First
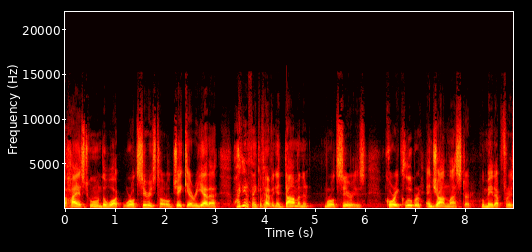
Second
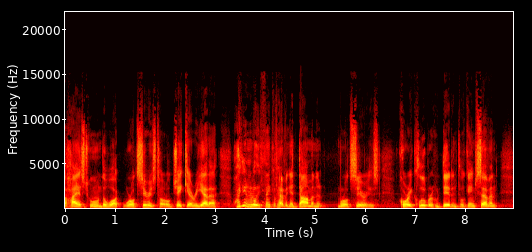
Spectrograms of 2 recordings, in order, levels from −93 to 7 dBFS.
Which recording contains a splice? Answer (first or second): first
